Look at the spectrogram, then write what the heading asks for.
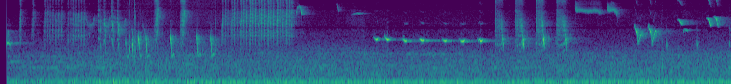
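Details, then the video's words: Common nightingale singing among flowers: rapid runs of dry clicking notes, then a steady series of repeated high piping whistles and scattered sharp chirps over a low background rumble. "Соловей поёт в цветах"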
